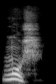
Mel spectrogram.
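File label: "muz", Russian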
